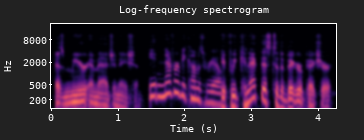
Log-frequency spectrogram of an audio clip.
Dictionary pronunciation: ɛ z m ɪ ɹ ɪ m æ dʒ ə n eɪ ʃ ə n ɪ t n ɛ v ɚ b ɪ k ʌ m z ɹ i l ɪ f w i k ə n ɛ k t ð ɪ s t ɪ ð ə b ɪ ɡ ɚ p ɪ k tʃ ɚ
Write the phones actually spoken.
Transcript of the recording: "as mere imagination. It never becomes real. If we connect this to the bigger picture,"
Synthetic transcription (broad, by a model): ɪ z m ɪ ɹ ɪ m æ dʒ ə n eɪ ʃ ə n ɪ t n ɛ v ɚ b ɪ k ʌ m z ɹ i l ɪ f w i k ə n ɛ k t ð ɪ s t ɪ ð ə b ɪ ɡ ɚ p ɪ k tʃ ɚ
